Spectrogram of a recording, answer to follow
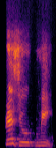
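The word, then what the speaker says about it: résumé: And E is pronounced as A. English may resume. And the last word is E. So in French, it will be pronounced as resume. The last consonant is, the last vowel is also pronounced.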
